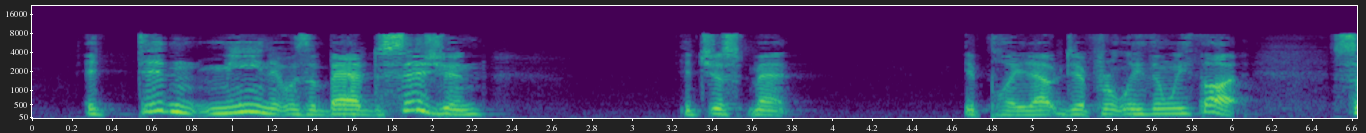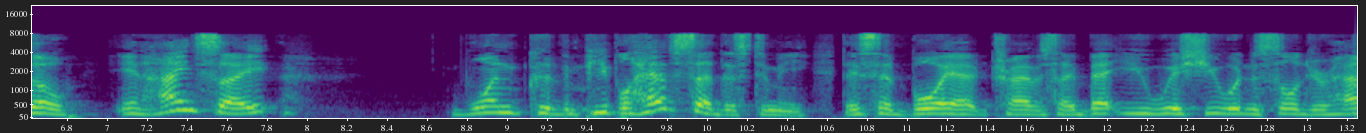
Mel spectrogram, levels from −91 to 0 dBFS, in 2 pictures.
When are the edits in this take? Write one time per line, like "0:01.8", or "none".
0:09.3
0:10.6

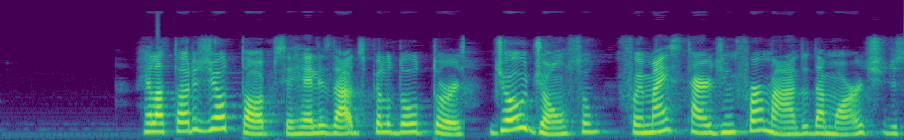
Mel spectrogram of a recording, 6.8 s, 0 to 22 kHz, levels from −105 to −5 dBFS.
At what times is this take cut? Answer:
0:03.5

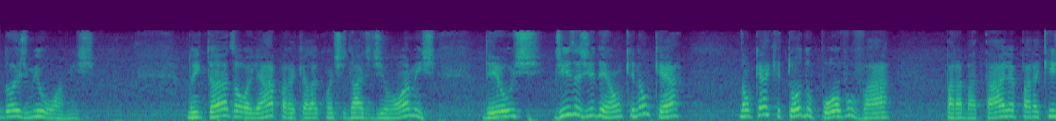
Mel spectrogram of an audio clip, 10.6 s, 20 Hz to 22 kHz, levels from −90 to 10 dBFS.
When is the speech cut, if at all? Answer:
0:02.3

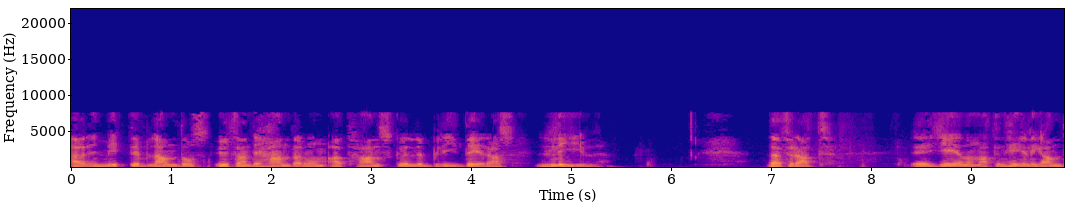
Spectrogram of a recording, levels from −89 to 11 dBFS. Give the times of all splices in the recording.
0:01.4

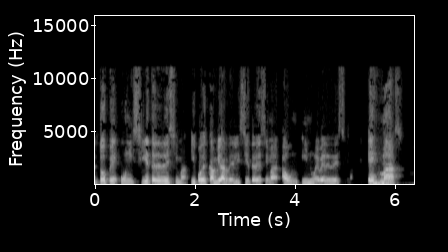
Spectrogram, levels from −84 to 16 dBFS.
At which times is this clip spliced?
0:05.3

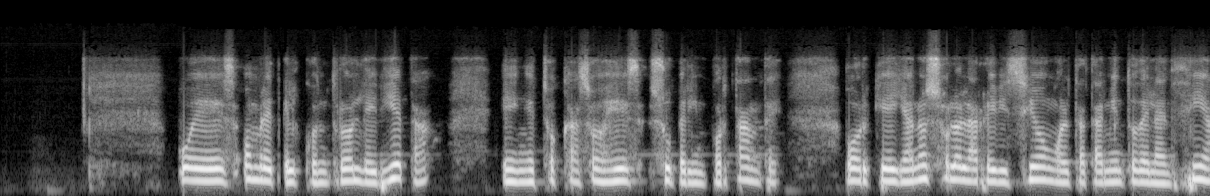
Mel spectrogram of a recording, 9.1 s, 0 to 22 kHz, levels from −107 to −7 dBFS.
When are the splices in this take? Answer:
0:02.1

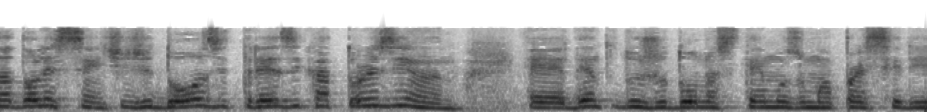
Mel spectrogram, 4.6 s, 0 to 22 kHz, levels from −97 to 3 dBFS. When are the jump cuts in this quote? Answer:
0:02.6

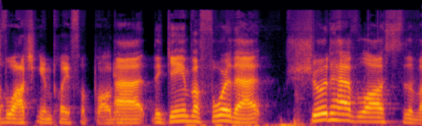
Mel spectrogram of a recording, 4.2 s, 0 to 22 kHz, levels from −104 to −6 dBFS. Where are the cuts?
0:01.1

